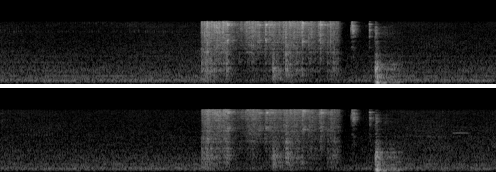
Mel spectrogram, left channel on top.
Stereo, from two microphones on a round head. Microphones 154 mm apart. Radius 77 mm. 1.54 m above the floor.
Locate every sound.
2.0 s a rattle: 70° left (ahead or behind), 1.7 m
3.5 s a gunshot: 45° left (ahead or behind), 1.9 m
